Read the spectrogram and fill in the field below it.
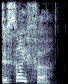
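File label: "decipher", British English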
